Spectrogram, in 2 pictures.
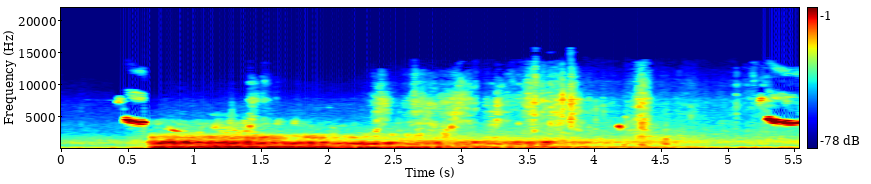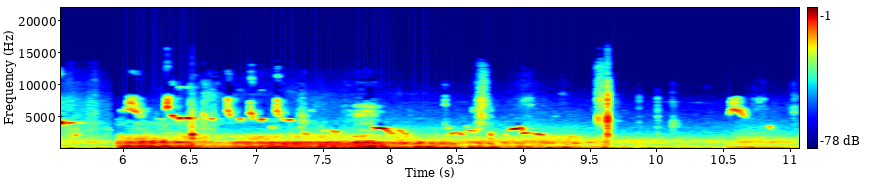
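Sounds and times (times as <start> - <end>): outdoor noise rush: 0.0 - 11.0
birds chirping: 0.4 - 2.0, 5.2 - 9.4, 10.5 - 11.0
loud whistled call: 5.2 - 5.7.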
